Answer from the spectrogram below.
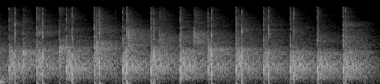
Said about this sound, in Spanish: Vamos a darle un fuerte aplauso al Eterno.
